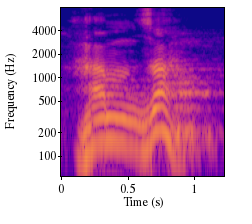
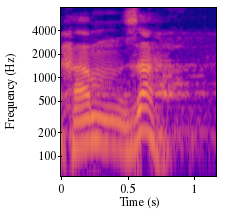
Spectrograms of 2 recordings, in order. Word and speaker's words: হামজা: এরপরে হলো হা, এটা হলো পড়েন আমার সাথে হা, হা, হা এর পরের অক্ষরের নাম হলো হামজা, হামজা, এটা টেনে পড়তে হবে না, এটা এভাবে উচ্চারণ হবে হামজা, হামজা।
